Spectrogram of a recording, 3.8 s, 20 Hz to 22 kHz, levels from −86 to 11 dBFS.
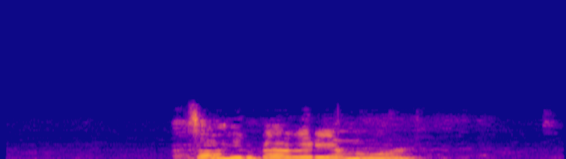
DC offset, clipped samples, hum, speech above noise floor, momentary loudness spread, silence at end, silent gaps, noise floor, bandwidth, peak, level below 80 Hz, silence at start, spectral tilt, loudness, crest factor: under 0.1%; under 0.1%; none; 54 dB; 13 LU; 1 s; none; -69 dBFS; 7.2 kHz; -2 dBFS; -52 dBFS; 1.15 s; -7 dB/octave; -16 LUFS; 16 dB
